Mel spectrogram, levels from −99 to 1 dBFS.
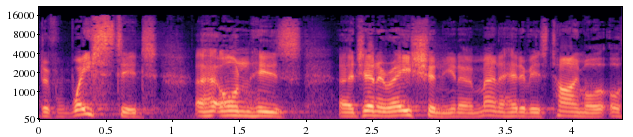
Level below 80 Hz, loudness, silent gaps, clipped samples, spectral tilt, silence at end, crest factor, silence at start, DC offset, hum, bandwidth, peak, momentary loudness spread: -62 dBFS; -16 LUFS; none; under 0.1%; -3.5 dB/octave; 0 s; 16 dB; 0 s; under 0.1%; none; 16 kHz; 0 dBFS; 9 LU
